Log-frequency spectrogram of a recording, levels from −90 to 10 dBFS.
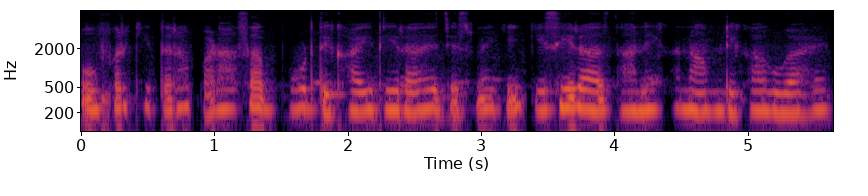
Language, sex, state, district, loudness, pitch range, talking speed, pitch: Hindi, female, Bihar, Saran, -35 LUFS, 210-230 Hz, 200 wpm, 220 Hz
